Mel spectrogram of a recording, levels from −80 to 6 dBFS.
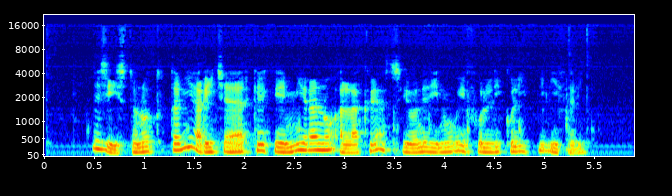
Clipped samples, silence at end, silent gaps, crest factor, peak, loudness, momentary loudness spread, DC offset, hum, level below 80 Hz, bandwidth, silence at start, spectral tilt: under 0.1%; 0.45 s; none; 14 dB; -2 dBFS; -17 LUFS; 7 LU; under 0.1%; none; -46 dBFS; 16.5 kHz; 0.5 s; -9 dB/octave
